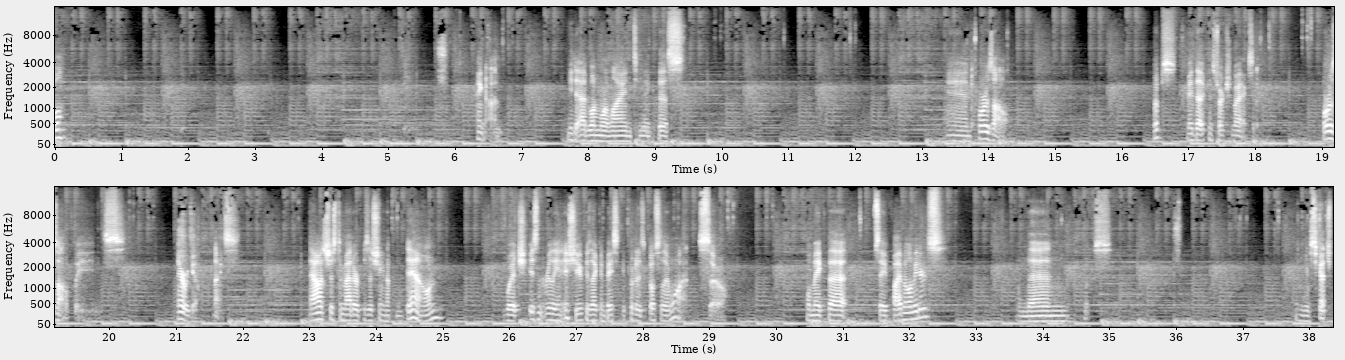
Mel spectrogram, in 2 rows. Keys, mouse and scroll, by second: 5.0 click, 5.9 right click, 6.4 click, 6.7 right click, 7.5 click, 8.4 click, 9.3 ctrl+click, 10.8 alt+a, 11.9 alt+c, 12.4 alt+h, 13.7 alt+h, 15.2 click, 16.0 click, 16.8 click, 18.1 alt+c, 18.7 click, 20.3 click, 21.3 middle click, 22.8 click, 24.2 click, 24.5 right click, 25.0 middle click, 26.4 click, 27.4 click, 27.7 right click, 28.4 click, 29.3 click, 30.1 click, 33.6 ctrl+1, 34.6 ctrl+4, 36.0 click, 37.0-38.3 typing.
